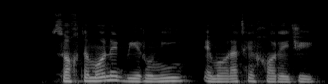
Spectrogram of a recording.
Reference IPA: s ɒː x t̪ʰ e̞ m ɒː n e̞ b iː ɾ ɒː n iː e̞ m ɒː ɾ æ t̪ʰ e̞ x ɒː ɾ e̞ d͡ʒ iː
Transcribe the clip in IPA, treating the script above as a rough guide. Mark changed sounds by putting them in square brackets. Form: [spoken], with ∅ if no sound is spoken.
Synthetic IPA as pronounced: s ɒː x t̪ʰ e̞ m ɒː n e̞ b iː ɾ [uː] n iː e̞ m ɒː ɾ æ t̪ʰ e̞ x ɒː ɾ e̞ d͡ʒ iː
